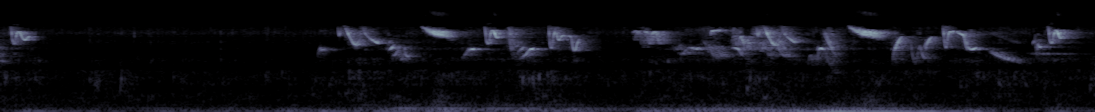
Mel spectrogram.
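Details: Sangihe shrike-thrush, its song used as a lure for other sanger birds: after a quiet opening, lively high chirps and whistled slurs begin, pause briefly, then resume. Faint low-frequency noise.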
